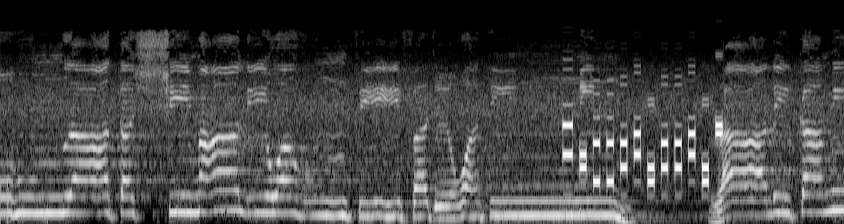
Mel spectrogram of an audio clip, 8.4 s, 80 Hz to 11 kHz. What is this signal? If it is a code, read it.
Multi-frequency trunk signalling (R1, as on North American trunks), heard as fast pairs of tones, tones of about 70 ms. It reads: KP 3445915591 ST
